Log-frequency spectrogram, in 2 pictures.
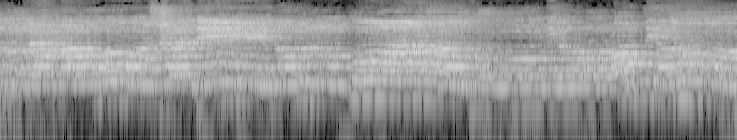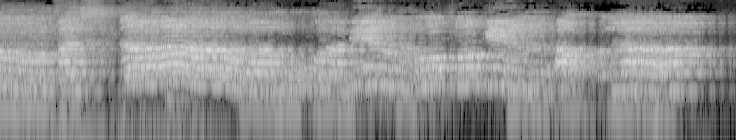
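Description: A young voice reciting the Quran in the melodic qari style: long, ornamented phrases that rise and fall in pitch, with a brief pause about halfway through.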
